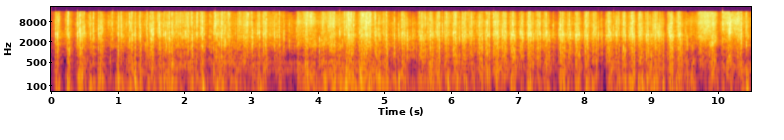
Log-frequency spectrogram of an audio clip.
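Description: Long blue rubber gloves worn on both hands are pressed together palm to palm and fingers to fingers, then rubbed and squeezed. A steady stream of rapid, bright rubbery squeaks, crackles and sticky snaps runs through the whole clip, with a high squeaky tone near 3.8 kHz and little low end.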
